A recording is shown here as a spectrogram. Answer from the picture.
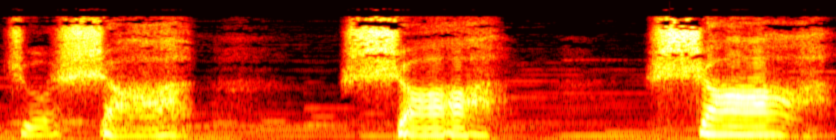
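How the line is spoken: Frenzied mumbling. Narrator (Chinese): 人猛……喃喃狂语

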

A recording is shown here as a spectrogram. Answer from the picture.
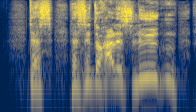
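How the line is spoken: Called out. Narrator (German): rief Gilditch, nun an die Vogelscheuche gerichtet

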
